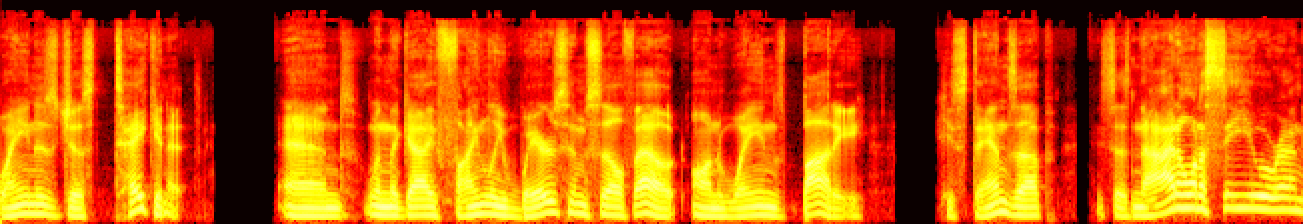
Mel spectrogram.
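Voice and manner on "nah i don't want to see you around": put-on Boston accent, very high and fast. Retelling what a guy said after hitting Wayne, in a Boston-ish accent. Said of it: "like something Boston like that".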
